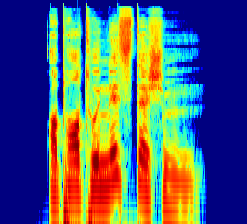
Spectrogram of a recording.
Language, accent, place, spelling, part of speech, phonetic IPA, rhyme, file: German, Germany, Berlin, opportunistischem, adjective, [ˌɔpɔʁtuˈnɪstɪʃm̩], -ɪstɪʃm̩, De-opportunistischem.ogg
- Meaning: strong dative masculine/neuter singular of opportunistisch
